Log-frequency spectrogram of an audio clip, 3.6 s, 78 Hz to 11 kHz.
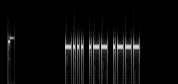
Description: Morse code, heard as a keyed tone, about 30 wpm, 700 Hz. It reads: BWJ
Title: USA Call Sign Postfixes - 3 Letters 30wpm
